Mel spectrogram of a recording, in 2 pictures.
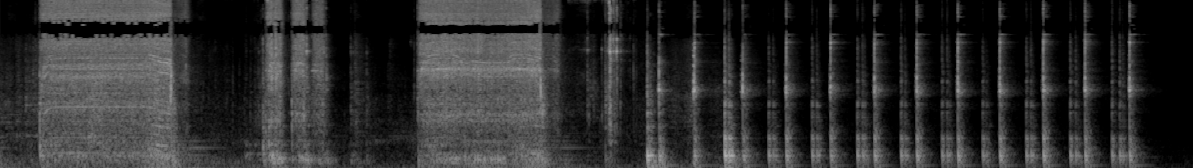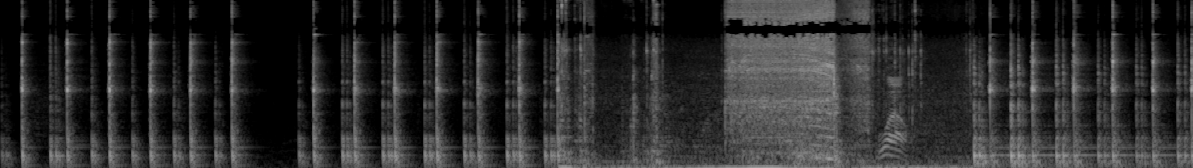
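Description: Paintless dent repair on a truck's quarter panel: two steady whirring bursts of about two seconds each, then a long run of quick, sharp taps, two to three a second, as the panel's high spots are tapped down with a knockdown tool and hammer.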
